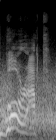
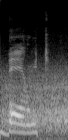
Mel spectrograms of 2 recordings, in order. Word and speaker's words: Borut: Cioè che poi va, questo va in America e lo chiamano Borat, perché non sanno pronunciare Borut.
